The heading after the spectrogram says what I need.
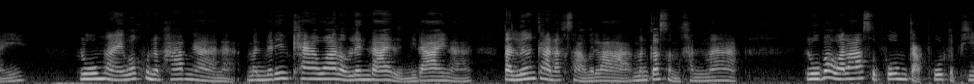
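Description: From start to finish the speech carries Vorbis compression damage, likely from a low-quality encode at a rate fitting roughly 34 kbps. Nothing reaches above 14.2 kHz, and the coarsely quantised treble below that turns into hiss, leaving consonants grainy and attacks blurred.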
